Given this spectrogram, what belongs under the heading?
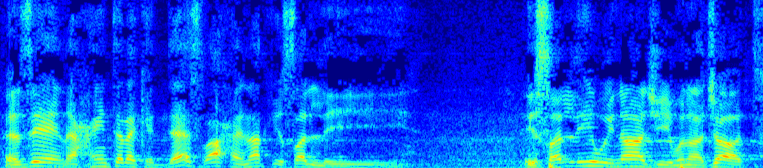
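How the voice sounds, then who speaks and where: Male preacher, somewhat high-pitched, animated storyteller with a sharp, bright tone. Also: normal speed, creaky. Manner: animated storytelling with acted-out quotes and rhetorical questions. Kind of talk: sermon to a congregation.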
